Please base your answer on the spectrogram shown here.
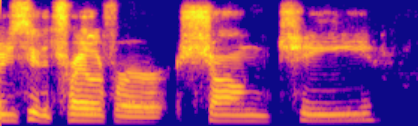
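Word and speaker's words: Shang-Chi: see the trailer for shanghai that's how you pronounce it i learned that today i have been i've been saying chiang chi until someone of asian descent corrects me i'm going to say shang chi well i will continue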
